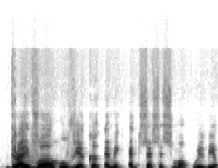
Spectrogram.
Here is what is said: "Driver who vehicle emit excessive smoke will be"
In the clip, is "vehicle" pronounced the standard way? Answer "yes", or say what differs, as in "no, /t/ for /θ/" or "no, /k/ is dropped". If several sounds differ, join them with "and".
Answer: yes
